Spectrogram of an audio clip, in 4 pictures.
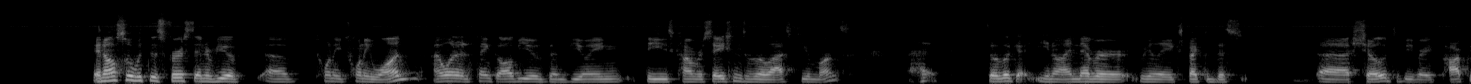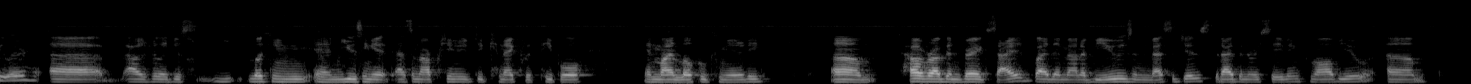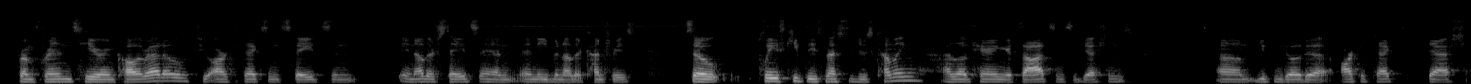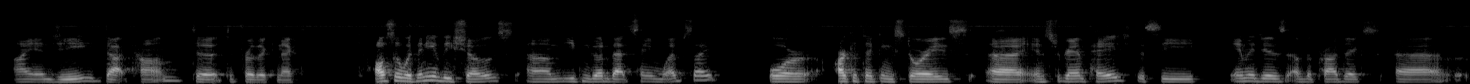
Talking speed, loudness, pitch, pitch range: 155 wpm, -34 LUFS, 125 Hz, 115-135 Hz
